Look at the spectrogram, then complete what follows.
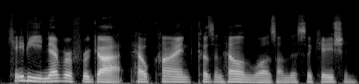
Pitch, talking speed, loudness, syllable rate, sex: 120 Hz, 185 wpm, -21 LUFS, 5.4 syllables/s, male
